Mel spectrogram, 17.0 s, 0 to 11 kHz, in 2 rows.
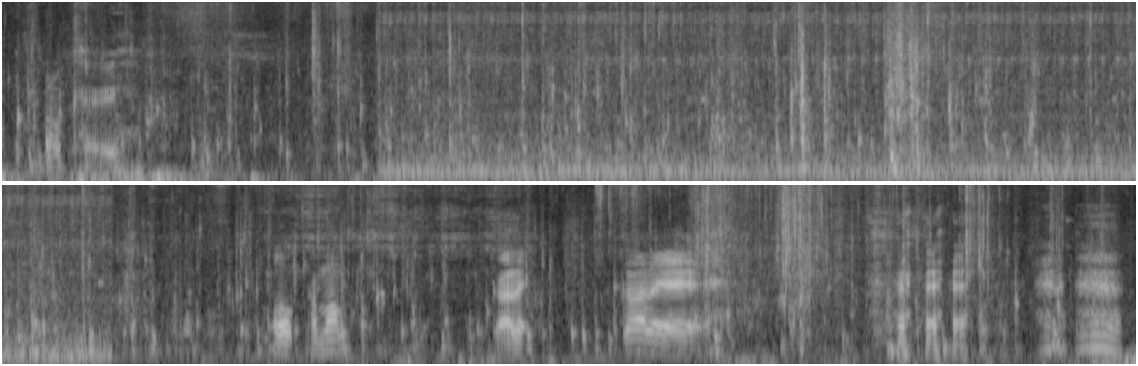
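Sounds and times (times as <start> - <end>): boat motor humming: 2.7 - 10.5.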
